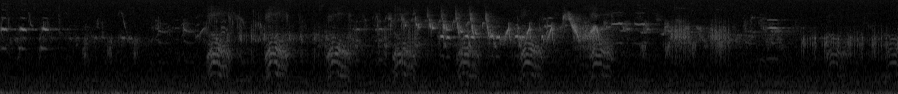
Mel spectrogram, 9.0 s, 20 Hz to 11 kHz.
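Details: Great reed warblers singing on the shores of Lake Peipus, Ema-Joe Suursoo Natural Reserve, recorded with Zoom F6 and Sennheiser MKH 8040; loud rasping, croaking strokes roughly twice a second, with overlapping squeaky notes and low background noise.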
